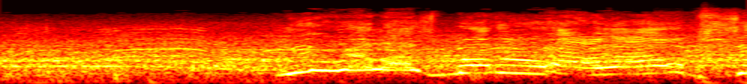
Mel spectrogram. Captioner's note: crowd cheering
